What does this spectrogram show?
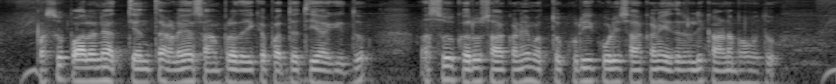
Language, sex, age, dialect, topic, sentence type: Kannada, male, 41-45, Mysore Kannada, agriculture, statement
